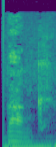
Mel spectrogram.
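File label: "bank", Dutch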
